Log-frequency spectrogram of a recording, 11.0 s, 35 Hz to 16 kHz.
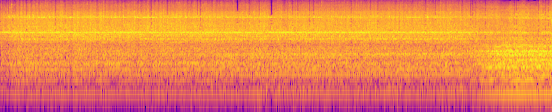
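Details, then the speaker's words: Machining the right-hand rear wheel spacer for an 18-inch spoked wheel conversion on a 2008 Suzuki DL650 V-Strom. Steady whir with a regular tick about four times a second; the tone shifts and grows louder as the cut breaks through. Normal. "that sound changing. It's nearly there. Ooh, there she goes."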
